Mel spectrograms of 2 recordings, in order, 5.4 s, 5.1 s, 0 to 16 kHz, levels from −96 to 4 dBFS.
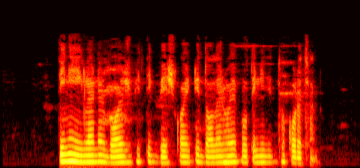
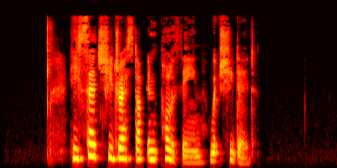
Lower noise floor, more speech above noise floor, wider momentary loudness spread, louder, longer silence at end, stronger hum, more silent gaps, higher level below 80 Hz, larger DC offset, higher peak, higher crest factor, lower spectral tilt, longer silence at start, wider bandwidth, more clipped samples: second, -76 dBFS vs -80 dBFS; second, 54 dB vs 58 dB; second, 12 LU vs 16 LU; about the same, -22 LUFS vs -22 LUFS; second, 0.65 s vs 1.25 s; neither; neither; first, -60 dBFS vs -78 dBFS; neither; second, -6 dBFS vs -2 dBFS; second, 18 dB vs 24 dB; first, -8.5 dB/octave vs -3 dB/octave; first, 0.9 s vs 0.7 s; second, 6.8 kHz vs 11.5 kHz; neither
